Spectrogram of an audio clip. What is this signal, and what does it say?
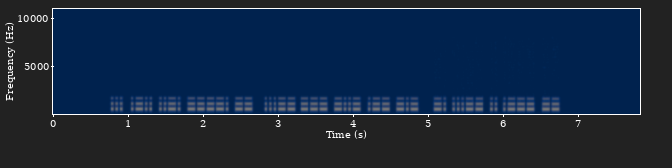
Morse code, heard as a keyed tone, hand-sent with a paddle, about 40 wpm, 550 Hz. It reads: SLF9M 3OXWK N3IJM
